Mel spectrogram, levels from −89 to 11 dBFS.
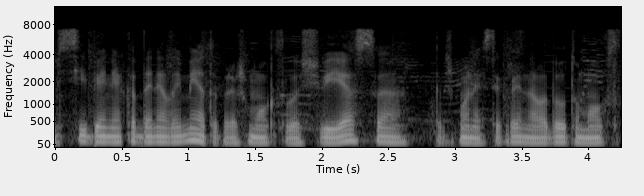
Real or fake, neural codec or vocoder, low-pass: real; none; 7.2 kHz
